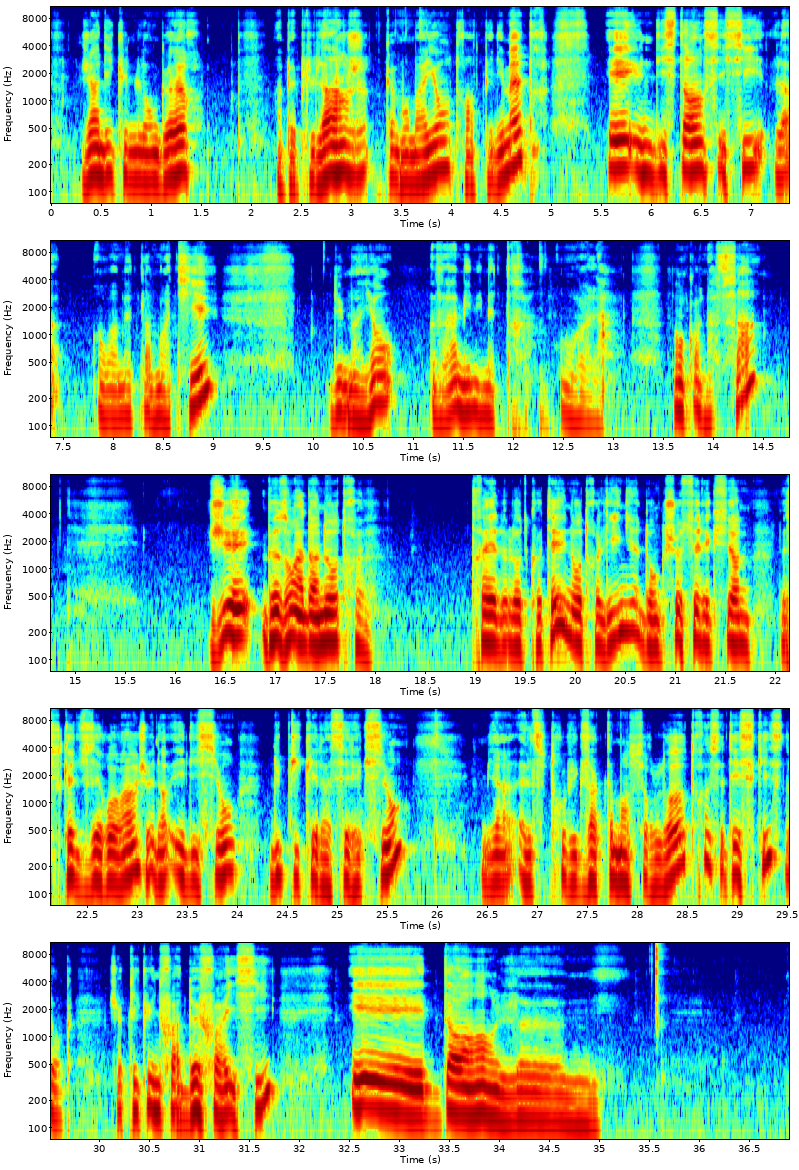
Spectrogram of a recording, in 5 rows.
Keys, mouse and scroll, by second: 0.0 click, 1.7 click, 3.2 KP_3, 3.4 KP_0, 3.7 KP_Enter, 4.7 typing, 6.3 click, 8.0 click, 9.9 click, 11.7-12.5 typing, 12.3 KP_Enter, 14.5 click, 21.2 click, 22.9 click, 24.1 click, 26.0 click, 28.2 click, 30.7 click.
